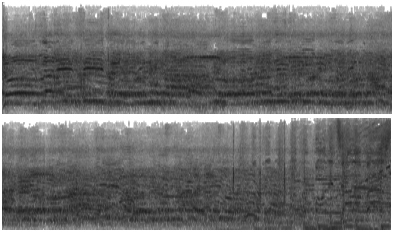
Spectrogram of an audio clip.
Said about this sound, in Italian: Giornalisti figli di puttana, vabbè, ognuno si diverte come si diverte. Sembrava un coro da stadio, una di queste cose qui.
